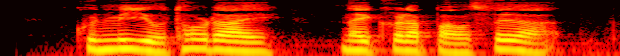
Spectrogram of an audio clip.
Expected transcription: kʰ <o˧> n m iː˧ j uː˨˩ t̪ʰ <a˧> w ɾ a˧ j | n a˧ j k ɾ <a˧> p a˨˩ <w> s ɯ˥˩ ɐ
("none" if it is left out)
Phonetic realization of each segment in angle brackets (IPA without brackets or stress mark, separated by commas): u˧, a˥˩, a˧, w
